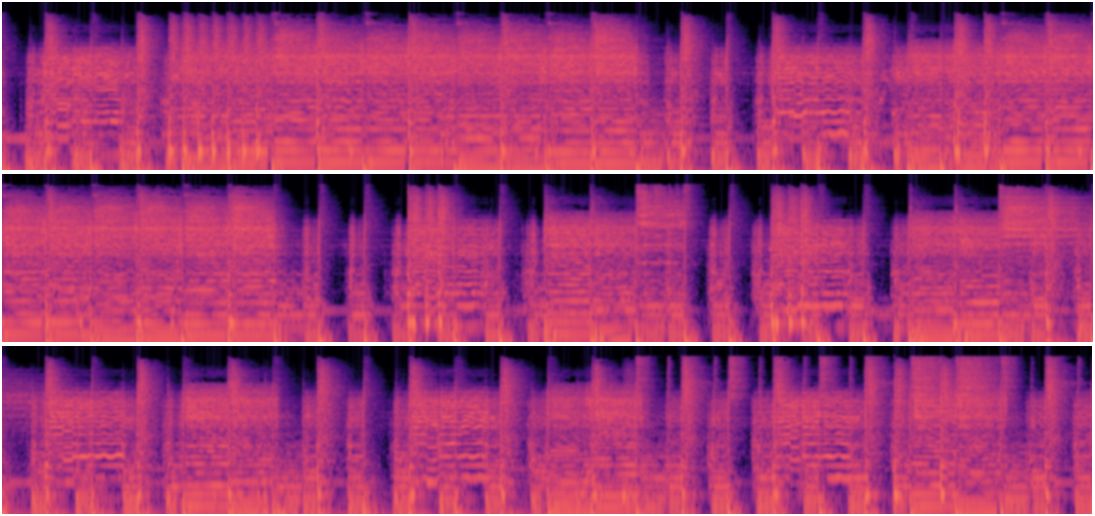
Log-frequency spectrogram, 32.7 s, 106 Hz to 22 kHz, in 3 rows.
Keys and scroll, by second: 0.0-0.5 typing, 8.2-9.3 typing, 9.6 Down, 13.4 Return, 29.2 8, 29.8 Right, 30.4 BackSpace, 31.0 8.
